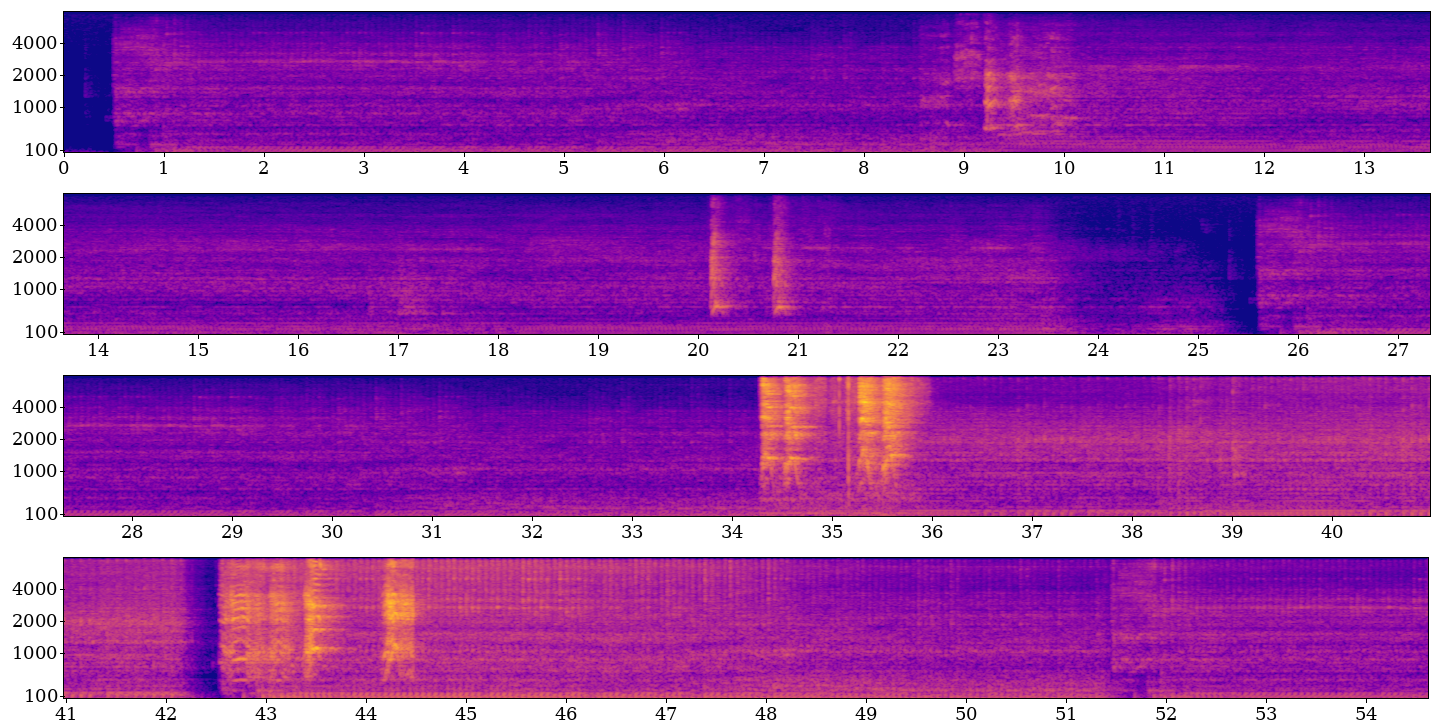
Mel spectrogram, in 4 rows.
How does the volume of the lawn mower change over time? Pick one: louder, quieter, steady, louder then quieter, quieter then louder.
louder.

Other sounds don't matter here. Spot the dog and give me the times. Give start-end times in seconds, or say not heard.
8.6-10.2, 20.1-21.4, 34.2-35.9, 42.5-44.5.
